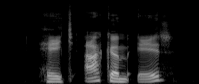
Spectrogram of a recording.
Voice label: thèid agam air, Gaelic; I can (manage) …; Painting and papering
